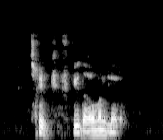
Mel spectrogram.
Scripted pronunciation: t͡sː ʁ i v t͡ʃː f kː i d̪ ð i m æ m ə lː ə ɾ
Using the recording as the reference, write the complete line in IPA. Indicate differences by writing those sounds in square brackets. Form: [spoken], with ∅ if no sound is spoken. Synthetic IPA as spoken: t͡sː [χ] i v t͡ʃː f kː i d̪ [ʁ] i m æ m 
